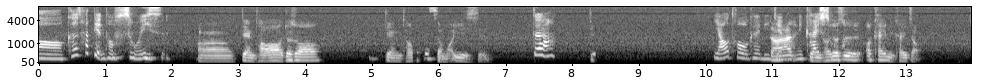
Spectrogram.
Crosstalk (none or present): present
